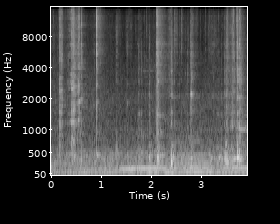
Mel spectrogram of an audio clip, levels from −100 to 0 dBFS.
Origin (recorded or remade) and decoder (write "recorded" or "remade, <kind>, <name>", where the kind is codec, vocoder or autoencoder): remade, vocoder, Vocos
